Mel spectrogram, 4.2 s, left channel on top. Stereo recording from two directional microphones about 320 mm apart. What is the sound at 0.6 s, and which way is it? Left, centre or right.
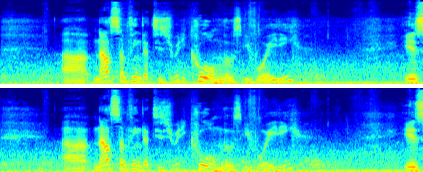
Speech, centre.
